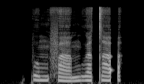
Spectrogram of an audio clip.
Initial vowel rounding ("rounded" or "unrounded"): rounded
